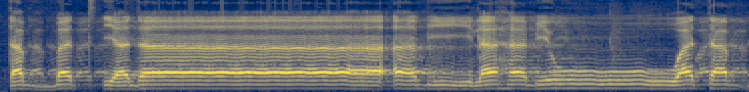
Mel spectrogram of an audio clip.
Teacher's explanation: benar-benar disukunkan dulu, baru kemudian qalqalah yang muncul, qalqalah yang paling besar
